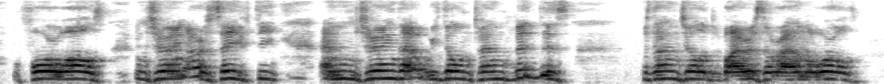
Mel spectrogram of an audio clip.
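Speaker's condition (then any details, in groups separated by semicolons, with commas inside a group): Traumatic brain injury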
